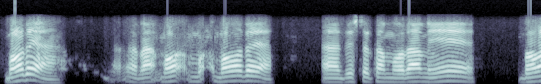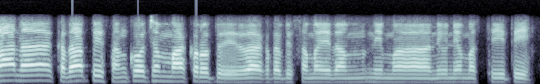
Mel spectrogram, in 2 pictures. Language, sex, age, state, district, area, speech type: Sanskrit, male, 45-60, Karnataka, Vijayanagara, rural, conversation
